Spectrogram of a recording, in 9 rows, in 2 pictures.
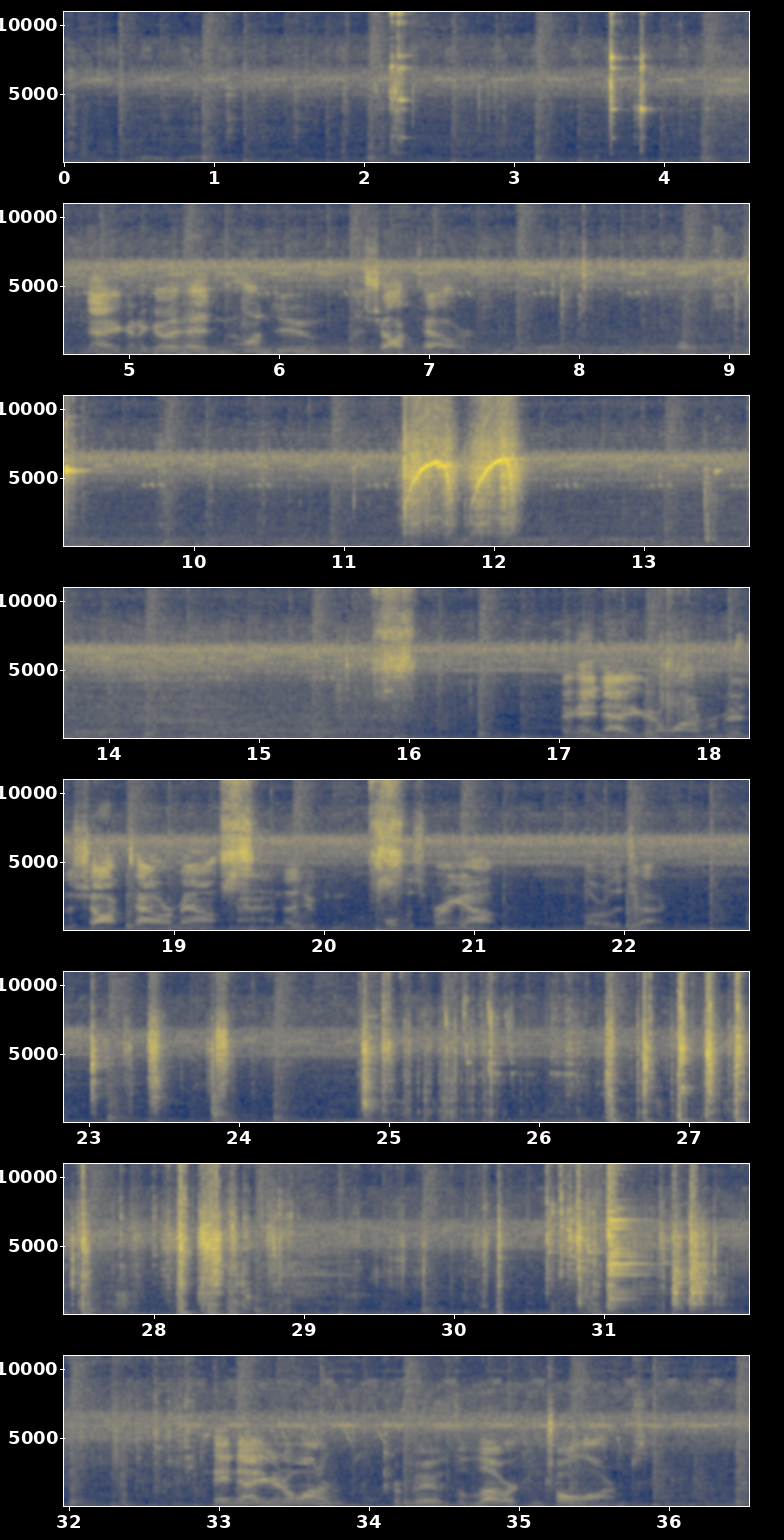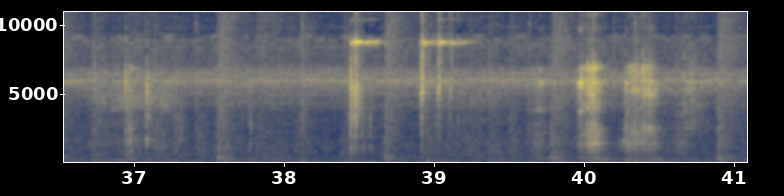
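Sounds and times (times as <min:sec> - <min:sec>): crickets chirping: 0:00.0 - 0:41.0
metallic clicks and clanks: 0:24.8 - 0:29.0.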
